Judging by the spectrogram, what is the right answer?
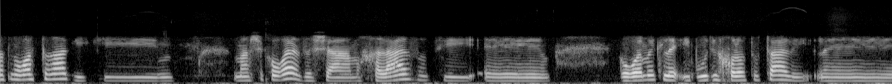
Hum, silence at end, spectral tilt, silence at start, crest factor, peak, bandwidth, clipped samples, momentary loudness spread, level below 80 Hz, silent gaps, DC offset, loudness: none; 0 s; -6 dB/octave; 0 s; 16 dB; -2 dBFS; 16.5 kHz; under 0.1%; 16 LU; -44 dBFS; none; under 0.1%; -17 LUFS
